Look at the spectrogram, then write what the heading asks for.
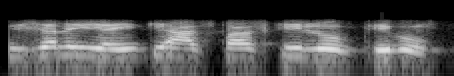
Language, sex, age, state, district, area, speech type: Hindi, male, 18-30, Rajasthan, Bharatpur, rural, conversation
